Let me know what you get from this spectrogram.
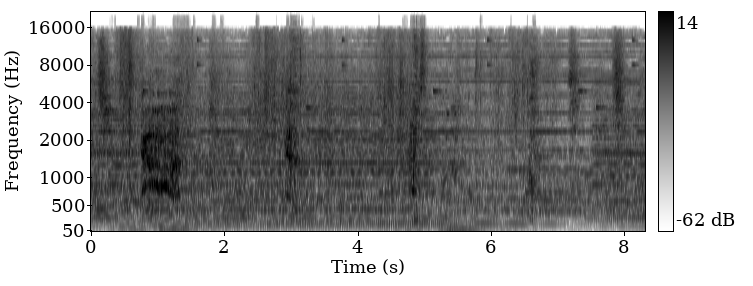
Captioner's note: incoherent screaming and grunting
